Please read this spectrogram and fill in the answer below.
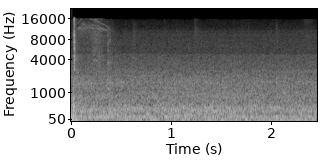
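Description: Steady low room hum and hiss, with faint strokes of a pen writing on paper.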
